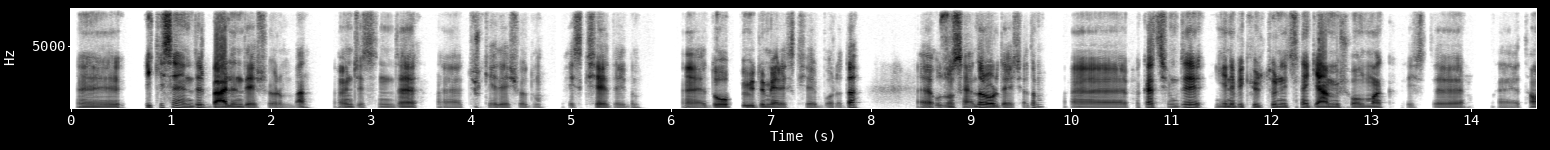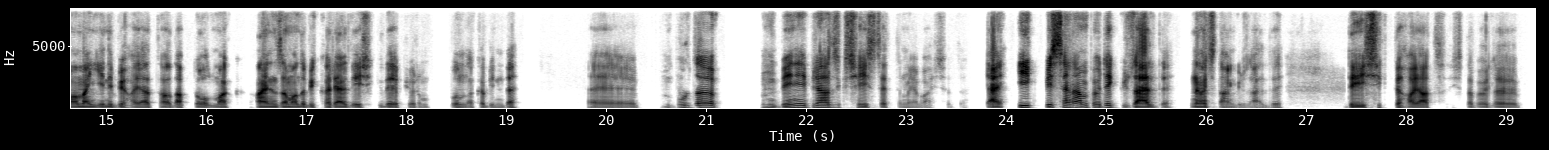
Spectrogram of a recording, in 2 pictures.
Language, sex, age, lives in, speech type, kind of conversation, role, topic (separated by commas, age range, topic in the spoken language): Turkish, male, 35-39, Germany, conversation, advice, user, Değişen hayat koşullarında zor dönemlerde sosyal desteğimi ve aidiyet duygumu nasıl koruyup güçlendirebilirim?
